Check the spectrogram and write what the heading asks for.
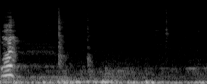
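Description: A man's short spoken "What?" followed by a steady low background rumble, with a few faint clicks.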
